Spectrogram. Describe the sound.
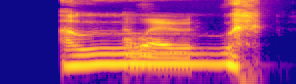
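A person imitates a hound dog's howl, a single sustained, steady-pitched vocal wail lasting over a second and ending in a breathy release, fairly loud.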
